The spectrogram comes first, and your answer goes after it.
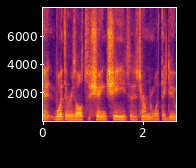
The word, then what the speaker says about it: Shang-Chi: how much money, like, Shang-Chi makes or Shang-Chi, I guess is how, MCU is pronouncing it, whatever, um, and then Eternals would, probably determine what they're gonna do with it.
